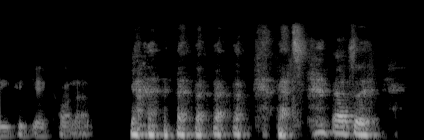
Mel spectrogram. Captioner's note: laughs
